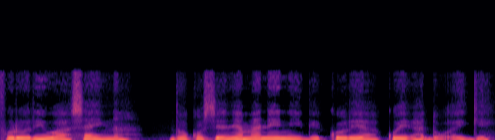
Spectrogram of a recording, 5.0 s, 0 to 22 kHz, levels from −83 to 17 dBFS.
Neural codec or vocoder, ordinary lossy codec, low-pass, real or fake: codec, 16 kHz in and 24 kHz out, 0.9 kbps, LongCat-Audio-Codec, four codebook decoder; none; 10.8 kHz; fake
